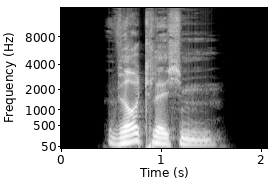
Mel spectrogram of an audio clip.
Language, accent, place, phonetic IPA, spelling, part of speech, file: German, Germany, Berlin, [ˈvɪʁklɪçm̩], wirklichem, adjective, De-wirklichem.ogg
- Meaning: strong dative masculine/neuter singular of wirklich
